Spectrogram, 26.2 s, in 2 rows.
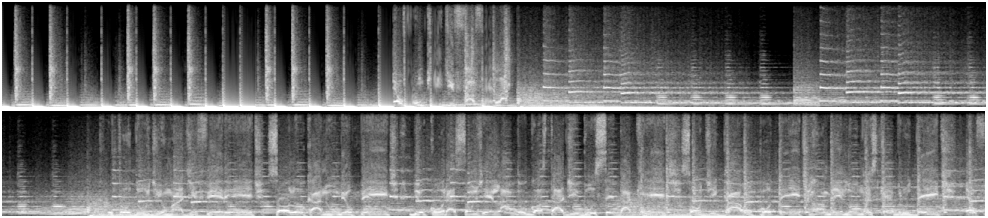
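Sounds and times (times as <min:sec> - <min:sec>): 
Brazilian phonk music: 0:00.0 - 0:26.2.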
